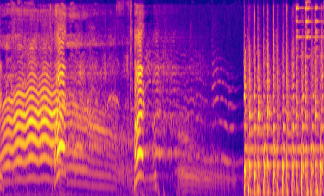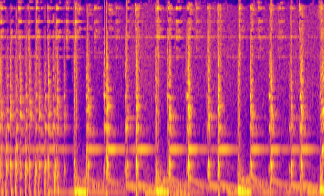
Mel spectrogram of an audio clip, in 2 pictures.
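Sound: dog barking and yipping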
